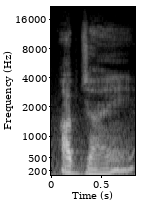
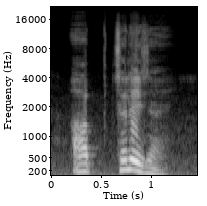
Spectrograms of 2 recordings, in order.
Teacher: you speak it in such a way that you are angry and your sound is quite loud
